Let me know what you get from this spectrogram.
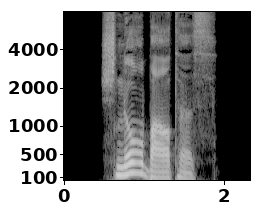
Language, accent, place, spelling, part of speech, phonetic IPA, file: German, Germany, Berlin, Schnurrbartes, noun, [ˈʃnʊʁˌbaːɐ̯təs], De-Schnurrbartes.ogg
- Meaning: genitive singular of Schnurrbart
